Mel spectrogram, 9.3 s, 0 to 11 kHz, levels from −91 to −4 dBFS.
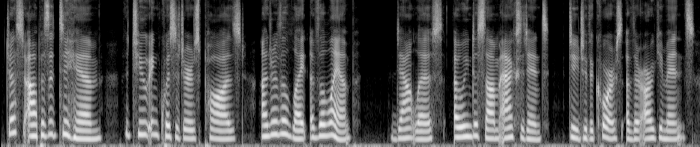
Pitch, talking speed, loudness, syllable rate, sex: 220 Hz, 160 wpm, -18 LUFS, 5.2 syllables/s, female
